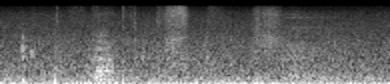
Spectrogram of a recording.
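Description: Soft fleece fabric rustles close by.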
